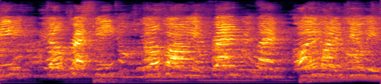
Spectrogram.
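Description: A group of schoolchildren singing a song together in unison, over steady low notes held underneath that change every second or two.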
